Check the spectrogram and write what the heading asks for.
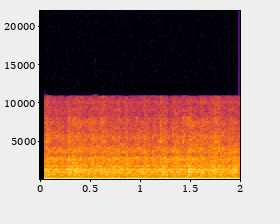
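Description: Steady low hum with an even hiss, the background noise of the recording, unchanging throughout.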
